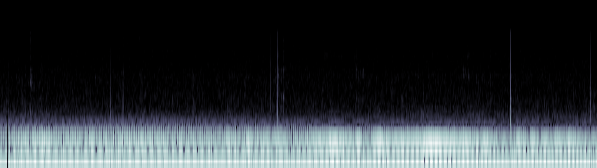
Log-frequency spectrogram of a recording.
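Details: A low, steady mechanical rumble fills the recording, broken only by a few faint clicks, and no animal voice stands out.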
